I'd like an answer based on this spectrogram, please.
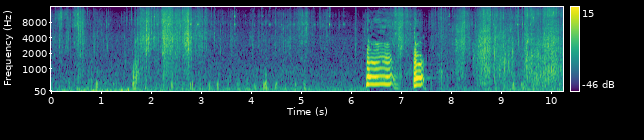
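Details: Bonnie, a 20-year-old beagle on the hunt, lets out two loud, wavering bays late in the recording after a stretch of rustling and footsteps outdoors.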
